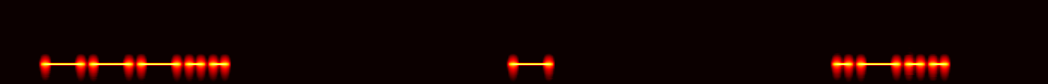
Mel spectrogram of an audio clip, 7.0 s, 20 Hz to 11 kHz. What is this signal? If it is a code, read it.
Morse code, heard as a keyed tone, about 15 wpm, spaced as for 4 wpm, 700 Hz. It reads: 8TL
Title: USA Call Signs - 4 Characters - 8x Character Spacing - 15wpm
